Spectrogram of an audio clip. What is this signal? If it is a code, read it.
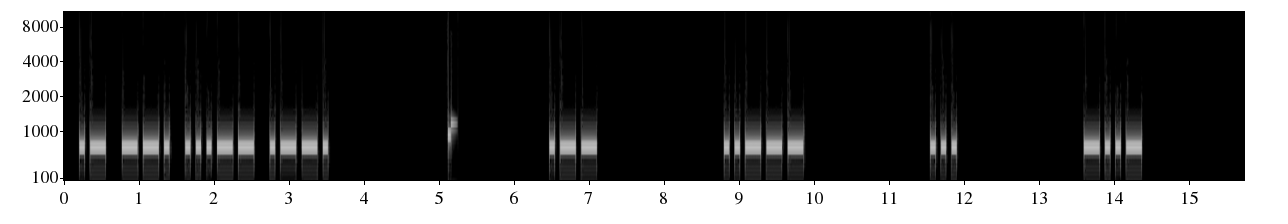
Morse code, heard as a keyed tone, about 17 wpm, spaced as for 7 wpm, 700 Hz. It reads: AG3P W2SX
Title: USA Call Signs - 4 Characters - 8x Character Spacing - 17wpm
